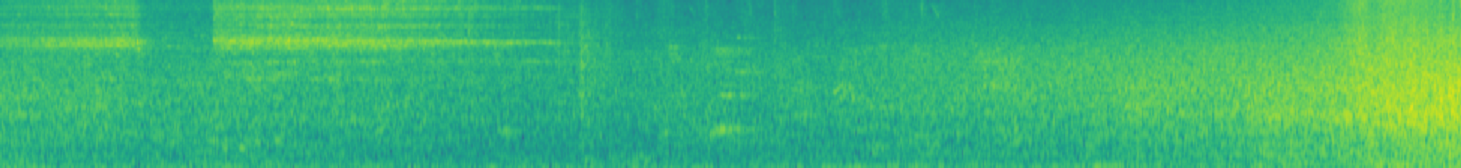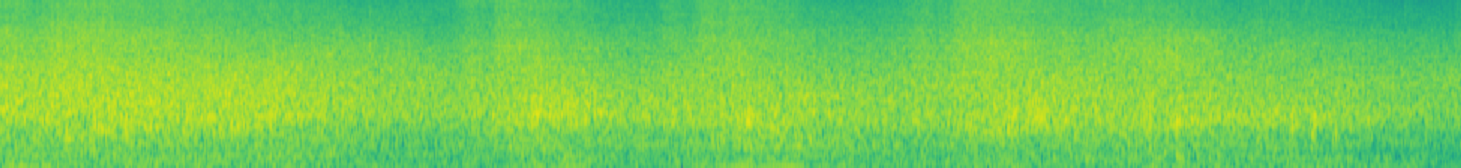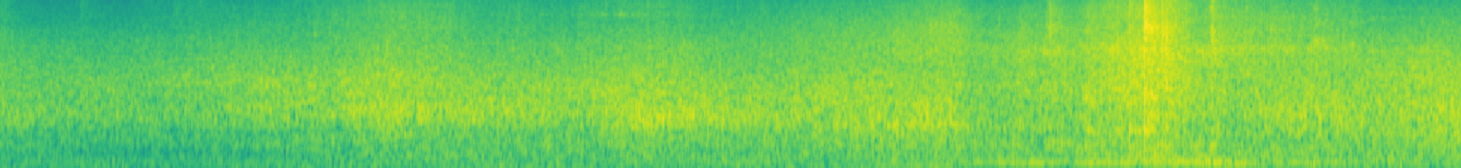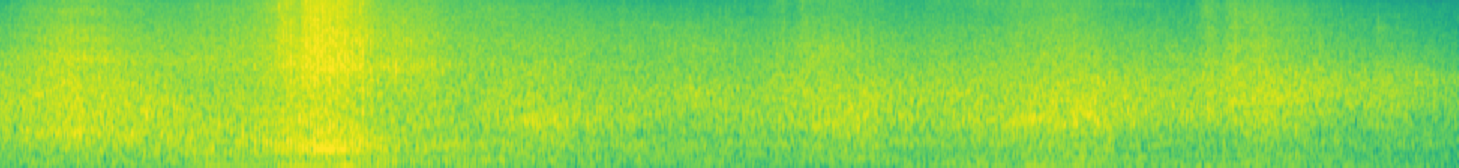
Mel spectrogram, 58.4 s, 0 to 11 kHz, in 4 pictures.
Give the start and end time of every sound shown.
[0.00, 6.16] car
[0.00, 6.16] car wheels rolling
[0.00, 12.42] people talking
[11.88, 58.42] car
[11.88, 58.42] car wheels rolling
[37.91, 43.76] motorcycle
[37.91, 43.76] motorcycle engine accelerating
[45.08, 52.53] motorcycle
[45.08, 52.53] motorcycle engine accelerating
[53.15, 55.20] car engine accelerating
[58.17, 58.42] motorcycle
[58.17, 58.42] motorcycle engine accelerating

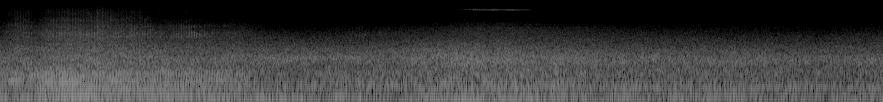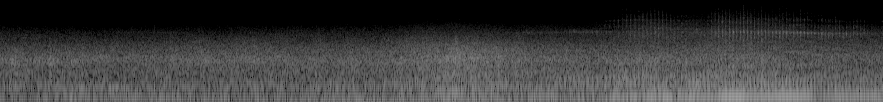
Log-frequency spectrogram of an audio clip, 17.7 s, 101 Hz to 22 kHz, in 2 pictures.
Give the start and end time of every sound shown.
[0.00, 1.70] truck
[0.00, 1.70] truck engine accelerating
[0.00, 7.57] motorcycle
[0.00, 7.57] motorcycle engine accelerating
[1.32, 17.66] car
[1.32, 17.66] car wheels rolling
[13.45, 17.66] motorcycle
[13.45, 17.66] motorcycle engine accelerating

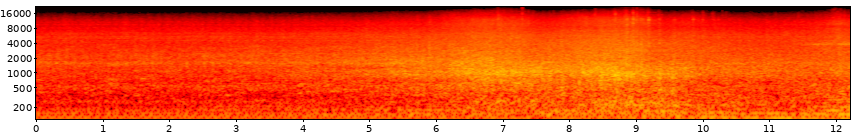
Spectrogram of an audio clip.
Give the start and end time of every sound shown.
[0.00, 12.22] car
[0.00, 12.22] car engine idling
[4.89, 10.34] car wheels rolling
[11.60, 12.22] motorcycle
[11.60, 12.22] motorcycle engine accelerating

